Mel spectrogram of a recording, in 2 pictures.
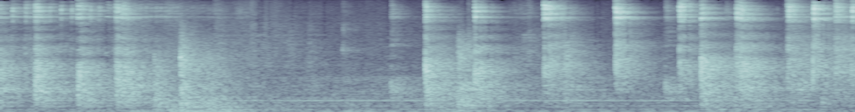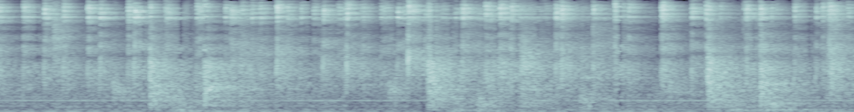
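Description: Table tennis balls clicking sharply as they hit and bounce on the table, at irregular intervals, over a steady low hum.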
